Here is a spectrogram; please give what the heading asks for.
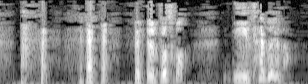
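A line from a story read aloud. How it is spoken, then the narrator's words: Child laughing. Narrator (Chinese): 跛足童子终于笑着说道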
